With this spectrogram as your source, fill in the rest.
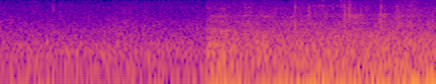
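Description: Running footsteps patter on a track.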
